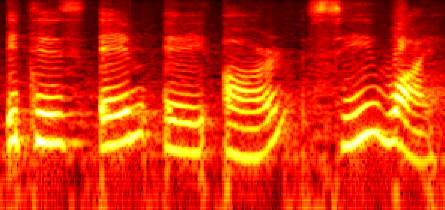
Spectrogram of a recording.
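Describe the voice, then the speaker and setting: A woman with a high voice works through short practice phrases in a classroom role play. She speaks carefully, one line at a time. The recording is dull and lo-fi. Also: lively intonation, slow pace, darkish tone. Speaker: language student.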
